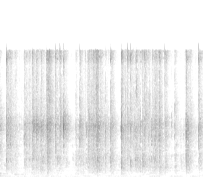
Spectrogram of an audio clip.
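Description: Plastic sweet wrappers crinkling irregularly as they are picked at and torn open by hand.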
